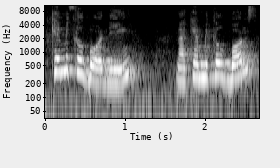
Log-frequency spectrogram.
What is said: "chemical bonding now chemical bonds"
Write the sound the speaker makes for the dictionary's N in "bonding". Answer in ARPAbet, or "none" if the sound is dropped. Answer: none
